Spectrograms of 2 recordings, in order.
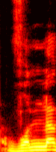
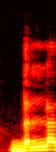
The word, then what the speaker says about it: ظلّ: ظلّ کو دلّ دال کے ساتھ نہیں بولیں گے ورنہ معنی چینج ہو جائے گا.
